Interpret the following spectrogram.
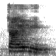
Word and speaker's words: ptyalin: Saliva contain a starch splitting enzyme, जो कि क्या है नाम उसका, टाइलिन। ओके इसका प्रोनाउंसिएशन टी से होता है बट it starts from P, सो PTYALIN, ये आपका नोट्स में है।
